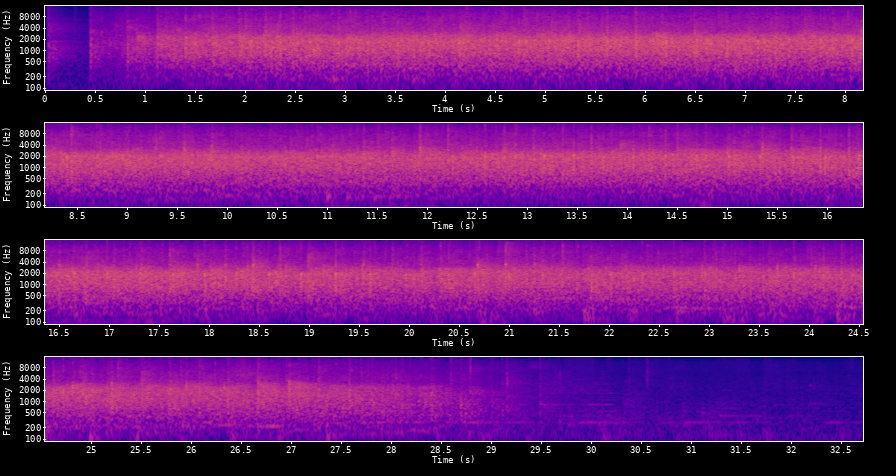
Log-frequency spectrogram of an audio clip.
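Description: Audience applauding: a dense, steady ovation that starts suddenly and fades out near the end.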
